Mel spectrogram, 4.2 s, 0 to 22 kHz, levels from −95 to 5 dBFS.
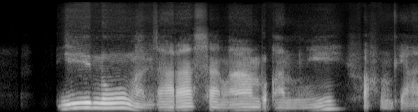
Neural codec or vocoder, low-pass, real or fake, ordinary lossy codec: autoencoder, 48 kHz, 32 numbers a frame, DAC-VAE, trained on Japanese speech; 19.8 kHz; fake; none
